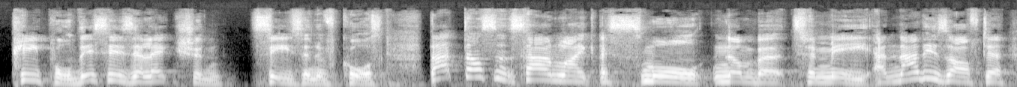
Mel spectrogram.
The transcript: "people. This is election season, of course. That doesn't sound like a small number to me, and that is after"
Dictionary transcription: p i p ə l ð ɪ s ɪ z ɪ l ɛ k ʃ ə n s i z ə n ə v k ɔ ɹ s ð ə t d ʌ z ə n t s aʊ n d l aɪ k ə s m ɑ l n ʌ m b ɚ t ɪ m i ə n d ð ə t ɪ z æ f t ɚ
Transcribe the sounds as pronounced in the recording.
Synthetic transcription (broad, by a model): p i p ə l ð ɪ s ɪ z ɪ l ɛ k ʃ ə n s i z ə n ə v k ɔ ɹ s ð ə t d ʌ z ə n t s aʊ n d l aɪ k ə s m ɑ l n ʌ m b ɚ t ɪ m i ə n ð ə t ɪ z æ f t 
